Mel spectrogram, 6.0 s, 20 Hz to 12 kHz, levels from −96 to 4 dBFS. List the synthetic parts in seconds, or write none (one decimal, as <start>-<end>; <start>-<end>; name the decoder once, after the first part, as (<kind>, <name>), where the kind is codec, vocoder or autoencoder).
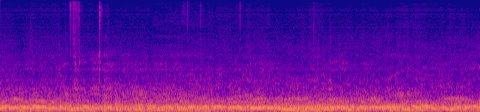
0.0-1.9 (codec, SNAC); 2.7-6.0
